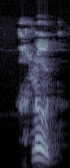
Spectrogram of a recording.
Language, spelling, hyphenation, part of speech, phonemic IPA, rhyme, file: Dutch, gloed, gloed, noun, /ɣlut/, -ut, Nl-gloed.ogg
- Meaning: 1. glow 2. emanating heat from (or as if from) something that glows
